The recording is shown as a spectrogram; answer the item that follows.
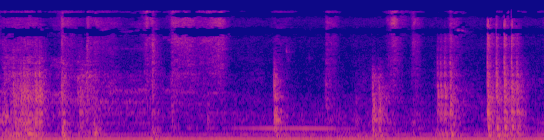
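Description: Scattered faint knocks and shuffling from a person moving about and searching the room, with a few sharper clicks in the first second and again near the end, over a steady low electrical hum.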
